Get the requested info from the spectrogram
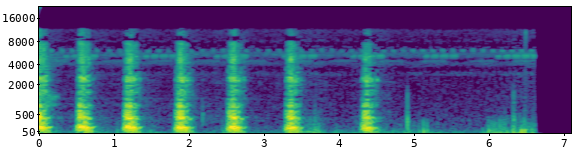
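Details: A lion, arriving in the dark of night, gives a series of deep, throaty grunting roars, each burst short and repeated under a second apart.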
